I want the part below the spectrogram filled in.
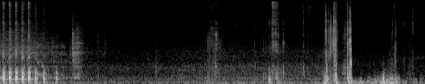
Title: cbr exhaust leak.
